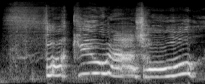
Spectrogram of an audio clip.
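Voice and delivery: high, cracking, laughing mock yell; mock outburst. Husband retelling his reply to wife, high laughing mock yell. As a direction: shriek it at her, half laughing. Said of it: "And I'm like".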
